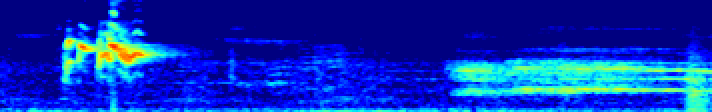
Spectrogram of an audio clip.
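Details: Young wild sooty-headed bulbul in steady, monotonous song: one quick, bright, bubbling phrase, followed by a long rooster crow in the background.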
